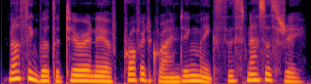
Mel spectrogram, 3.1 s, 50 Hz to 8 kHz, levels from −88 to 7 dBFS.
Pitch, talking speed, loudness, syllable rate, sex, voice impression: 180 Hz, 195 wpm, -14 LUFS, 6.5 syllables/s, female, feminine, middle-aged, slightly weak, soft, fluent, raspy, intellectual, calm, slightly reassuring, elegant, kind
